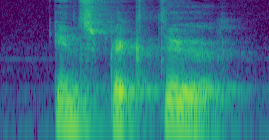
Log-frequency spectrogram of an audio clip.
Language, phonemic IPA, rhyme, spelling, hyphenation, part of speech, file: Dutch, /ˌɪn.spɛkˈtøːr/, -øːr, inspecteur, in‧spec‧teur, noun, Nl-inspecteur.ogg
- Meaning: inspector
